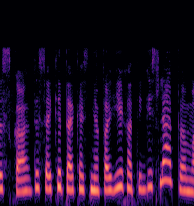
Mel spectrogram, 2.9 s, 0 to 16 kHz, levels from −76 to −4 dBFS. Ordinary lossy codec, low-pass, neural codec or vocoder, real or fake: AAC, 64 kbps; 7.2 kHz; codec, 16 kHz, 8 kbps, FreqCodec, smaller model; fake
